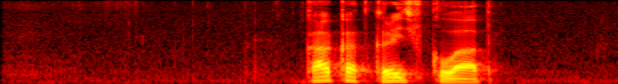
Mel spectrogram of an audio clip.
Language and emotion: Russian, neutral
